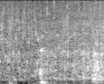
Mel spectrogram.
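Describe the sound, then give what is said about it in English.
A toilet flushing, a steady rush of gurgling, hissing water that stays fairly loud for a second or so, with no one talking. “I have to flush this.”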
